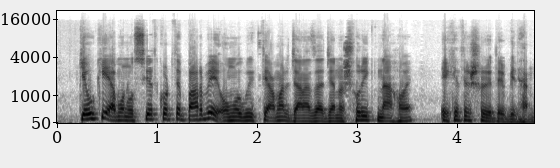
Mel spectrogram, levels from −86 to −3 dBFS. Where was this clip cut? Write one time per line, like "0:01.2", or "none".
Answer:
none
